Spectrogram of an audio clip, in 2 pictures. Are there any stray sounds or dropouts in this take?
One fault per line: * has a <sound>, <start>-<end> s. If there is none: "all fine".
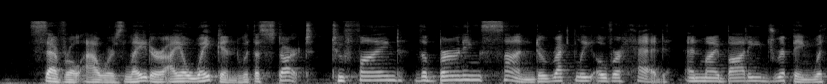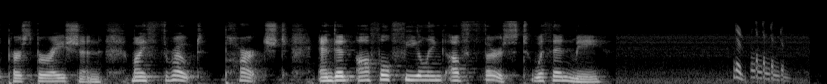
* has a chirp, 15.6-16.2 s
